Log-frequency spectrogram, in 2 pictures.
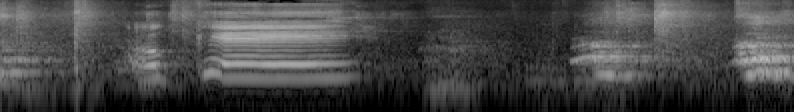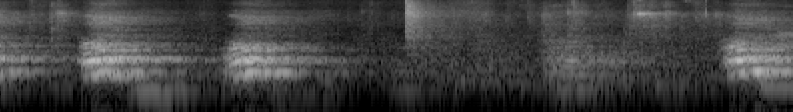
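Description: Several male puppies bark and yip in short, close bursts indoors, with a brief higher whimper early on and someone talking to them in between.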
